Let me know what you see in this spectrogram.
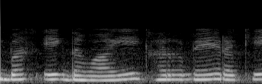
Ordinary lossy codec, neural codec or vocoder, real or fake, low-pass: MP3, 24 kbps; none; real; 5.4 kHz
